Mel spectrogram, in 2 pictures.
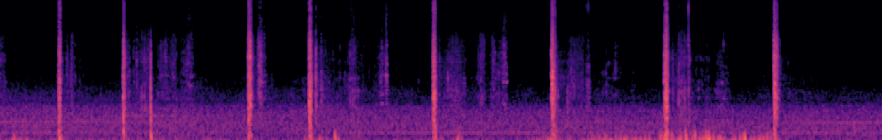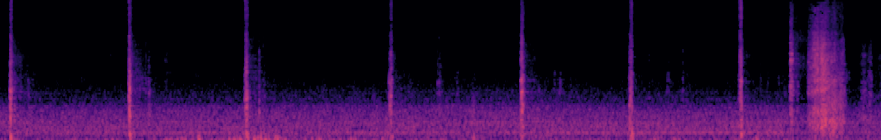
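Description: A steel shovel blade is being driven into earth to dig a pit. It gives sharp strikes roughly once a second, with a low rumble for a couple of seconds in the middle.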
